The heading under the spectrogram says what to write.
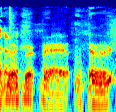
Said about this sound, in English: Oh, yeah. Burps all the way down, ladies and gentlemen.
